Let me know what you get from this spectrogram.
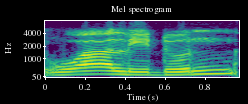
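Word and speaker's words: وَالِدٌ: Jadi panjang pendek dan harakat itu menentukan arti walidun artinya ayah. Waladun itu anak.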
